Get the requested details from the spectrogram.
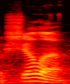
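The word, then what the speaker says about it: Silla: start off with the Shilla and I know that looks like Sila but it is pronounced with a sh sound so Shilla uh and we'll be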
